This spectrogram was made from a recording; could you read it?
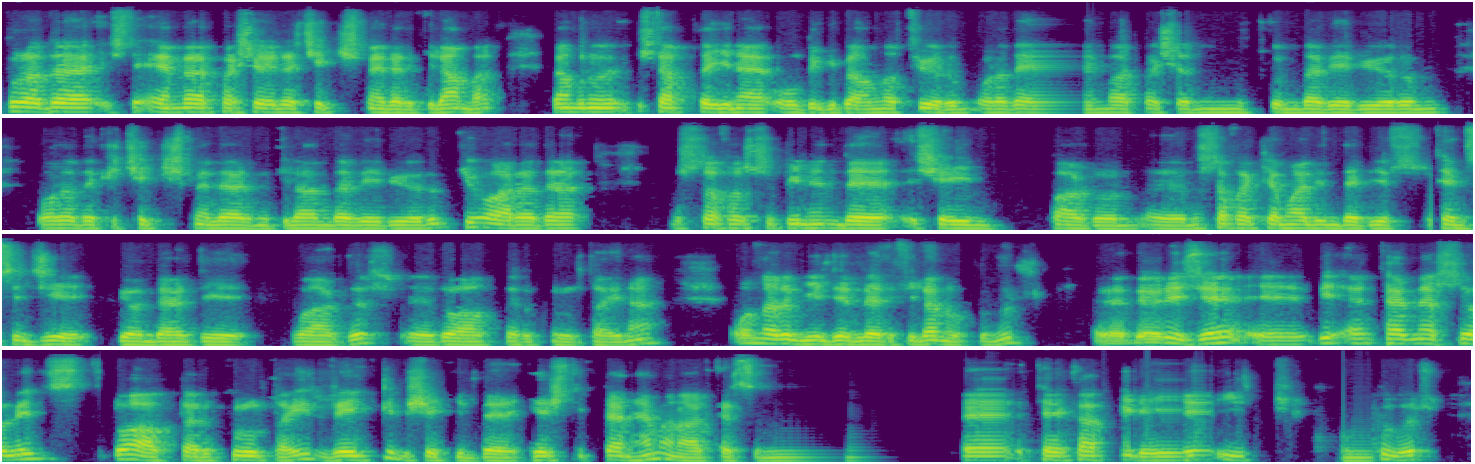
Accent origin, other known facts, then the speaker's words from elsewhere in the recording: Ardahan, Turkey; Türkiye'de Ardahan da doğdum. Yani Türkiye'nin en ucunda doğdum.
